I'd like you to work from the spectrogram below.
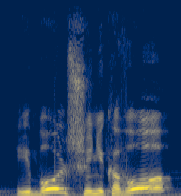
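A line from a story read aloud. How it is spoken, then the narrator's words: Shouting. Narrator (Russian): кричал Флэк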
